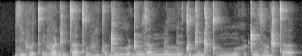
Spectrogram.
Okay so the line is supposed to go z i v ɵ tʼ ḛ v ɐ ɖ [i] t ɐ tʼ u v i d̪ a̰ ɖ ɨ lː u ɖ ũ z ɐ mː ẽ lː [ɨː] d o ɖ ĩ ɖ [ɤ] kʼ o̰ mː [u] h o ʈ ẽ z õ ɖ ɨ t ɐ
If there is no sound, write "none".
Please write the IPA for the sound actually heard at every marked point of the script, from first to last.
ĩ, ɨ, ɵ, ũ

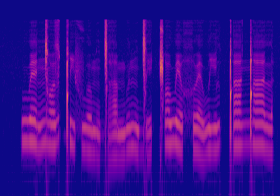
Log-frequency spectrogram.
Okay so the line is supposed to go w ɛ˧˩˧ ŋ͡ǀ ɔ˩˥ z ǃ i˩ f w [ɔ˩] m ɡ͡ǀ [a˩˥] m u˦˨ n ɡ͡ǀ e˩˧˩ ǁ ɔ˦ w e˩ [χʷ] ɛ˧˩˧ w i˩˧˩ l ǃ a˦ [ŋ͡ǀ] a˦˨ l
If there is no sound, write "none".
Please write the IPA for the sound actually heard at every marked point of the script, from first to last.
o˩, a˩, χʷ, ŋ͡ǃ

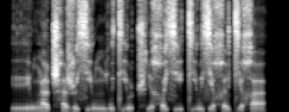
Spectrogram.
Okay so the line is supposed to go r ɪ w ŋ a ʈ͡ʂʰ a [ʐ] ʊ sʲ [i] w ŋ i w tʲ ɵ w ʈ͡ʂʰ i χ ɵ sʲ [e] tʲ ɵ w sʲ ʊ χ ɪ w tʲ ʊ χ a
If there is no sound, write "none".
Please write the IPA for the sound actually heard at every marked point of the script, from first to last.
ʐ, e, e

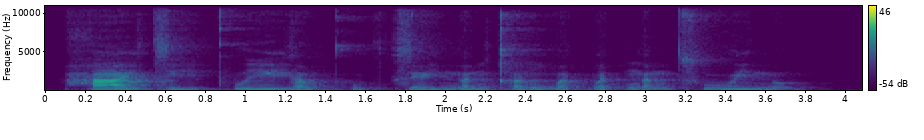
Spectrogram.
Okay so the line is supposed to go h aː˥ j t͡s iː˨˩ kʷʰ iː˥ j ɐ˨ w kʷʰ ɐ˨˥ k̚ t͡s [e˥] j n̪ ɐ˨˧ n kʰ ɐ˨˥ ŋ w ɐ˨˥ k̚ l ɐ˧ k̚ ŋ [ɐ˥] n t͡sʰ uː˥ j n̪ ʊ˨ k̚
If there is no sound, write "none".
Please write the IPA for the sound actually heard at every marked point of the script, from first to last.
e˨˥, ɐ˥

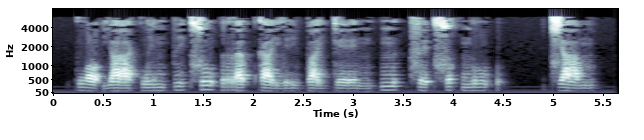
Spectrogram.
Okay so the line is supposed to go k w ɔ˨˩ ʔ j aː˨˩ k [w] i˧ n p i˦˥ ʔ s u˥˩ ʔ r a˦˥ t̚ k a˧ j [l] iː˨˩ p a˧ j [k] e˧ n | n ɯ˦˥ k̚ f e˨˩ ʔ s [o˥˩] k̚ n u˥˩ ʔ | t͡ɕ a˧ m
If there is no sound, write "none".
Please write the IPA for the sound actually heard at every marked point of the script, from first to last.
w, l, k, o˥˩

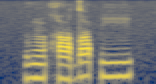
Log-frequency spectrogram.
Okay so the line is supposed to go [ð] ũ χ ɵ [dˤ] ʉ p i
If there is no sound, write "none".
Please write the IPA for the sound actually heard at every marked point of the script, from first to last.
ð, dˤ

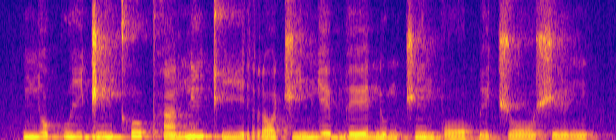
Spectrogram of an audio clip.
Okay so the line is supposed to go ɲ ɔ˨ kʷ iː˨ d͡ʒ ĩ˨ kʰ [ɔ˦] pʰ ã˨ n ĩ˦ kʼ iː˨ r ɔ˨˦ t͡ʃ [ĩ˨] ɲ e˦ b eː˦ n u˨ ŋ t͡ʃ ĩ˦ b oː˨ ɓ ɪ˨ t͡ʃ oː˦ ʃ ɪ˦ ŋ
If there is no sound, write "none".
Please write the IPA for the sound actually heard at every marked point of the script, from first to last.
o˦, i˨

